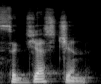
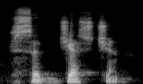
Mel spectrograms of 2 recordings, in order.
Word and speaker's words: suggestion: suggestion that's right it's suggestion because the T N is after an S make the hard CH sound like chicken suggestion let's look at the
